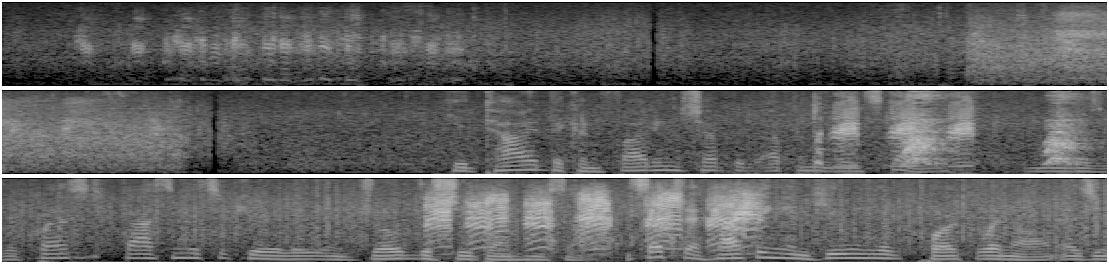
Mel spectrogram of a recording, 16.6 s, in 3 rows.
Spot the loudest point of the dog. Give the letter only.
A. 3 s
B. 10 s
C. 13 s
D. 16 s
B.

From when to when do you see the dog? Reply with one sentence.
The dog can be heard from 9.6 to 11.6 s.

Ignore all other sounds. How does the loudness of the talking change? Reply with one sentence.
The volume of the talking goes up.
